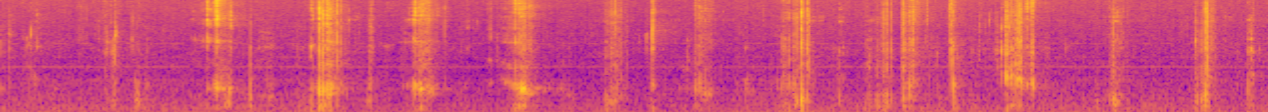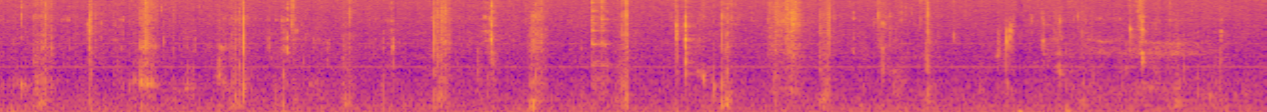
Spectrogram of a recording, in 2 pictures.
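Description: Close-miked mouth sounds of biting and chewing grilled beef large intestine (daechang), a tough, very chewy and fat-filled cut that will not tear off easily. Many short clicks, the loudest in the first five seconds, then fewer and softer.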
